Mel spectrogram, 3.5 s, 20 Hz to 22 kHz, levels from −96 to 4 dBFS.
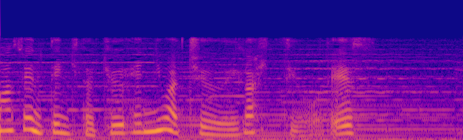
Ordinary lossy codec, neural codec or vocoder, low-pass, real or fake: none; none; 7.2 kHz; real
